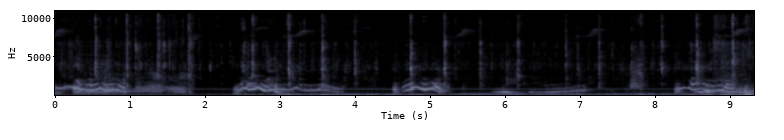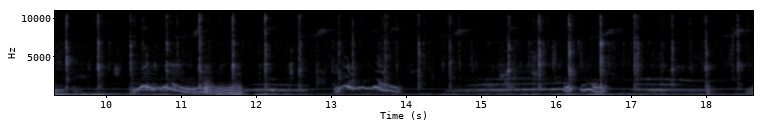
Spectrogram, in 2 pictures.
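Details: Kittens fighting over food during their first feeding, repeated short, wavering mews every second or two, some bending sharply up and down, with later thinner, steadier cries, plus low rumbling handling noise and clicks.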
